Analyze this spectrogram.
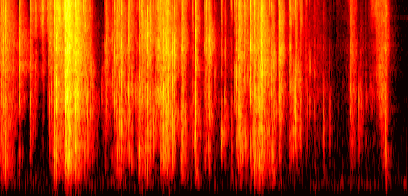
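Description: A foil wrapper crinkles and tears close by.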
